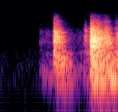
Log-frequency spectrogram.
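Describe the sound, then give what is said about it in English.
A living compartment door closes and its lock clicks into place: two solid mechanical bursts about a third of a second apart, the second longer and scraping, with no voices. “Just get back in that living compartment and lock the door.”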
